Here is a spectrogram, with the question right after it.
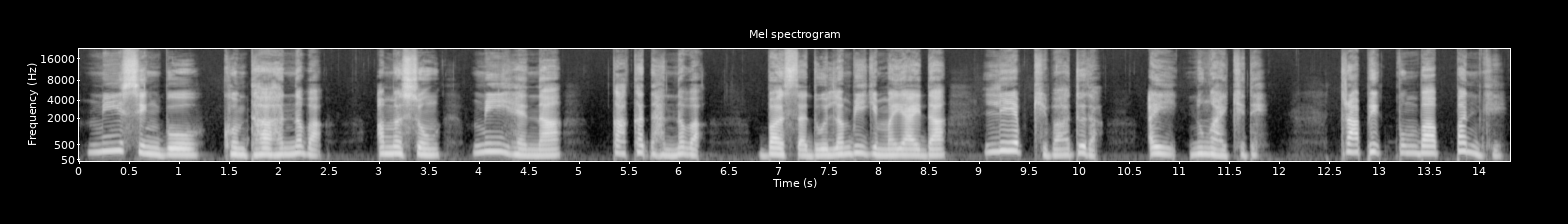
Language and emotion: Manipuri, sad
